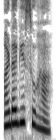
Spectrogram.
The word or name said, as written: ಅಡಗಿಸುಹ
